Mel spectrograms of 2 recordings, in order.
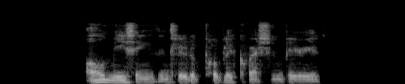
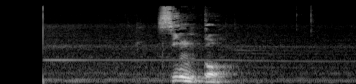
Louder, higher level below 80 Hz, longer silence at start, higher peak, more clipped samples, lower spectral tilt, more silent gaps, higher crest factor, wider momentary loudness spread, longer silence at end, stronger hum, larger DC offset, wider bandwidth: second, -28 LUFS vs -15 LUFS; first, -52 dBFS vs -58 dBFS; first, 0.85 s vs 0.4 s; second, -12 dBFS vs -2 dBFS; neither; about the same, -4.5 dB/octave vs -4.5 dB/octave; neither; about the same, 18 dB vs 20 dB; second, 8 LU vs 25 LU; second, 0.85 s vs 1.25 s; neither; neither; second, 7.8 kHz vs 16.5 kHz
